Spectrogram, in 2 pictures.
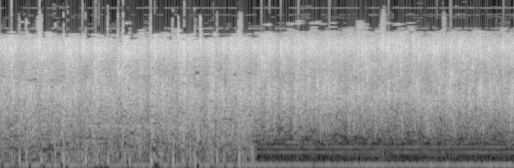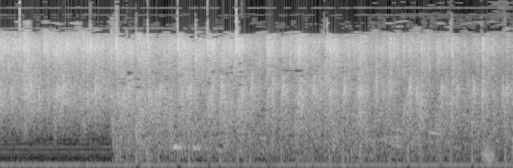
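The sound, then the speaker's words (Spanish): Loud, sustained applause from an audience after a speech at a Disability Day (Día de la Discapacidad) celebration, dense overlapping claps filling the full length without pause, with a few faint steady tones humming underneath partway through. “Esos aplausos con tanto ánimo demuestran la buena labor que hacéis y lo que los usuarios quieren.”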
